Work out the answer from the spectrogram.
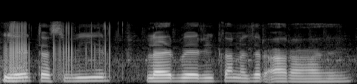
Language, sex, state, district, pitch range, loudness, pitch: Hindi, male, Arunachal Pradesh, Lower Dibang Valley, 140-155 Hz, -17 LUFS, 150 Hz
